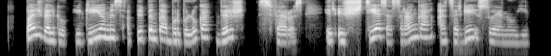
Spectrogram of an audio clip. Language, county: Lithuanian, Vilnius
